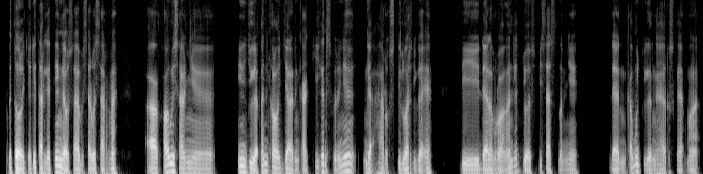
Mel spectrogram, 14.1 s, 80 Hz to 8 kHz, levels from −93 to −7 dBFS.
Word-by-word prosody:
Betul. 85 -1 +7
Jadi 105 - 0
targetnya 90 +4 +2
nggak 75 - +6
usah 85 +2 -1
besar-besar. 80 +1 -1
Nah, 85 -1 +1 0.6
eee, 90 0 +5
kalau 110 +4 +4
misalnya 90 -5 -1 0.5
ini 115 +1 +4
juga 90 -5 +4
kan 130 +2 0
kalau 95 -5 +2
jalan 85 -3 0
kaki 80 +5 -5
kan 130 - +2
sebenarnya 125 +6 0 0.2
nggak - - 0
harus 90 0 -6
di 90 - -3
luar 85 0 +1
juga 80 -2 -1
ya. 95 +2 -2 0.6
Di 80 -2 +1
dalam 80 0 +2
ruangan 85 +2 -1
kan 120 +3 -5
juga 75 -3 -1
bisa 80 -1 -4
sebenarnya 80 -1 -8 0.6
dan 80 -2 -1
kamu 120 0 -3
juga 80 -4 -4
nggak 80 0 -5
harus 90 +3 -11
kayak 75 -1 -6
me 80 0 -3
85 Hz, 160 wpm, -24 LUFS, 80-95 Hz, 0.6 s, Betul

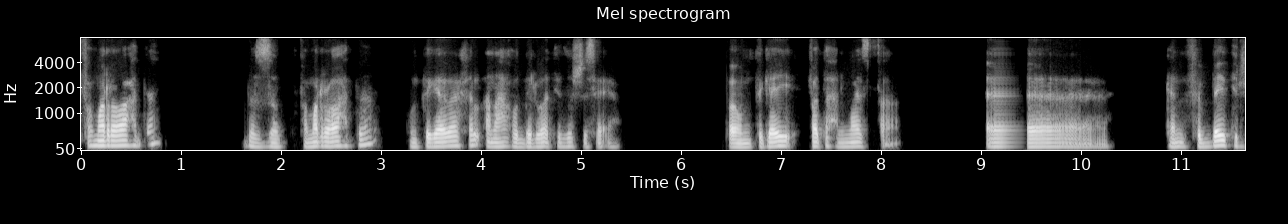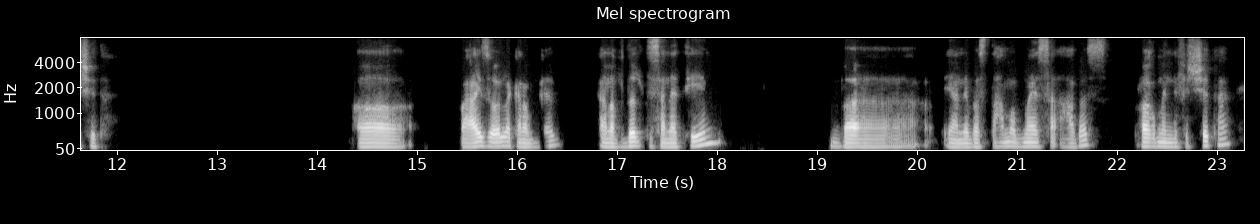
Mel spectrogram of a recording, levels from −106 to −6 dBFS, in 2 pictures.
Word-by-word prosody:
فمرّة 130 +1 +5
واحدة 135 +7 +1 0.8
بالضبط، 105 -1 -4
فمرّة 115 +2 +3
واحدة 125 +8 -2 0.3
قُمت 105 0 -3
جاي 110 +1 +6
داخل 125 +3 +1
أنا 110 0 0
هاخد 105 -3 -3
دلوقتي 105 +1 0
دُش 110 -1 -7
ساقع. 100 0 -9 1.1
فقُمت 95 -1 +2
جاي 120 +3 +5
فاتح 115 0 0
المَيَّة 105 +2 -1
الساقعة 110 0 -9 0.9
آآ، 105 -1 0 0.6
كان 105 +1 -2
في 105 0 -3
بداية 130 +6 +5
الشتا. 105 - -8 2.5
آه، 100 -2 +2 0.5
وعايز 115 +3 +4
أقول 115 +2 +5
لك 115 - -2
أنا 100 0 +1
بجد 120 +9 -9 0.4
أنا 105 -1 +2
فضلت 115 +3 +2
سنتين 120 - -1 1.1
ب 105 -1 -6 1.0
يعني 95 -2 -1
باستحمى 105 +3 -4
بمَيَّة 110 +1 0
ساقعة 100 -2 -7
بس، 140 +2 -7 0.3
رغم 110 0 +3
إن 105 0 -2
في 100 - -16
الشتا 150 +5 -4
105 Hz, 110 wpm, -24 LUFS, 100-120 Hz, 2.5 s, جاي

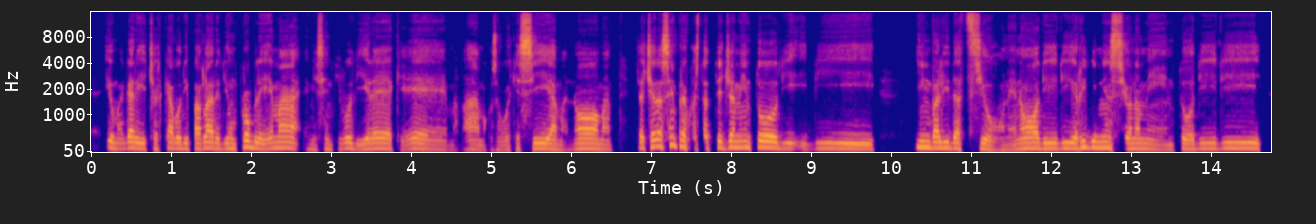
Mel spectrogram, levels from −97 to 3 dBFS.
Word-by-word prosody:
io 160 - 0
magari 130 0 0
cercavo 135 +2 -2
di 130 -1 -3
parlare 135 0 +1
di 125 - -9
un 130 -1 -3
problema, 145 -2 +1
e 110 - -32
mi 115 - -15
sentivo 125 +5 -4
dire 130 +2 -1
che: 115 -1 -6
"Ma 100 - -26
va, 115 +1 -6
ma 105 - -16
cosa 100 -1 -8
vuoi 105 +1 -13
che - - -13
sia 130 -2 +7
ma 105 -2 -15
no, 130 +1 +3
ma" 115 -2 -8 0.3
cioè 145 - -1
c'era 180 +4 +2
sempre 190 -3 +5
questo 150 - -5
atteggiamento 155 0 +2
di 130 -3 -8
di 125 -2 -2 0.5
invalidazione, 135 -9 +1
no, 135 +2 +2
di 130 0 0
di 135 +1 0
ridimensionamento, 130 -6 0
di 130 +2 -5
di 140 0 -2
130 Hz, 150 wpm, -23 LUFS, 120-140 Hz, 0.5 s, sia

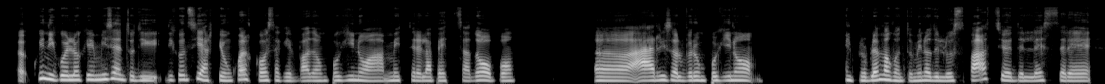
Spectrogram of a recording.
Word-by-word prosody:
Uhm, - - -2
quindi 270 -4 +3
quello 205 0 +4
che 220 +2 +1
mi 220 +2 +4
sento 235 -5 +1
di 190 +1 -1
di 200 - -8
consigliarti, 210 -3 0
è - - +2
un 175 - -1
qualcosa 190 -3 0
che 170 0 -5
vada 170 +1 -2
un 170 - -4
pochino 185 0 -1
a 165 0 -1
mettere 185 0 -3
la 175 0 0
pezza 175 0 -5
dopo, 180 -1 +1
uhm, 175 +1 -9 0.6
a 175 0 +4
risolvere 185 -1 +1
un 185 - -1
pochino 185 -1 0 0.9
il 195 -3 -2
problema, 190 +4 +3
quanto 170 -2 -2
meno 180 +2 +1
dello 175 -1 0
spazio, 195 +6 0
e 180 - +1
dell'essere, 170 0 -2
185 Hz, 185 wpm, -18 LUFS, 175-195 Hz, 0.9 s, quello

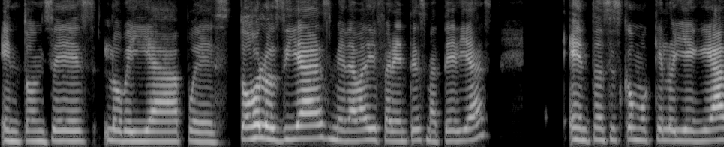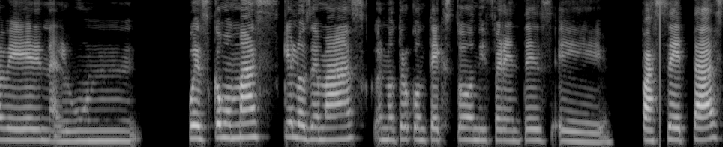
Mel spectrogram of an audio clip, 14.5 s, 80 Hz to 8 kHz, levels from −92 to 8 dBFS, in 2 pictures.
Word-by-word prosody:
Entonces, 205 0 -2
lo 210 -1 -4
veía, 200 0 -1
pues, 190 -2 -4
todos 250 +2 +4
los 230 -4 +4
días, 255 +2 +2
me 215 -3 -5
daba 205 +1 -1
diferentes 215 -1 -4
materias. 215 +9 -5 0.7
Entonces, 225 0 +1
como 225 -2 -6
que 220 0 -7
lo 215 0 -5
llegué 210 0 -3
a 225 +1 +5
ver 220 0 0
en 220 0 -6
algún, 205 0 -8 0.4
pues, 255 -1 +5
como 270 0 +1
más 280 +2 +5
que 285 -3 -4
los 260 -3 -1
demás, 235 +2 0
en 230 0 -8
otro 235 +1 -7
contexto, 230 0 -2
en 225 - -6
diferentes, 215 -1 -2
eh, 190 -3 -9 0.3
facetas 230 +3 +6
220 Hz, 135 wpm, -22 LUFS, 205-235 Hz, 0.7 s, facetas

